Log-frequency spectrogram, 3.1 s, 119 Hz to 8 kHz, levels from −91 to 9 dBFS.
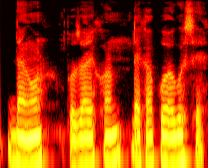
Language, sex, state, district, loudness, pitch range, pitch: Assamese, male, Assam, Sonitpur, -14 LUFS, 130-140 Hz, 135 Hz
